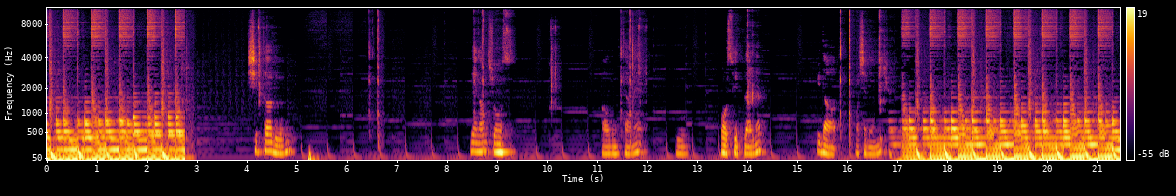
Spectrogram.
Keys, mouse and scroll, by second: 2.8 space, 16.0 click, 16.8 space.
